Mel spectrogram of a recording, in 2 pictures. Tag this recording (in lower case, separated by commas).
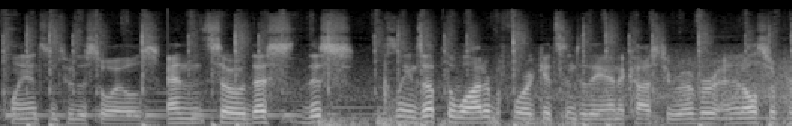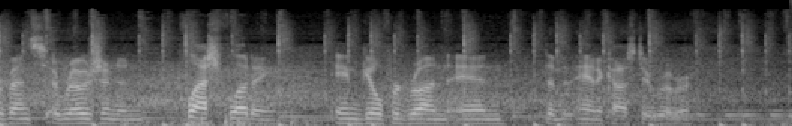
music, speech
